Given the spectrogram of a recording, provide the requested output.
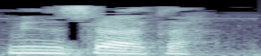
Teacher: نافع وأبو عمرو من ساته بإبدال الهمزة ألفا مما قبله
